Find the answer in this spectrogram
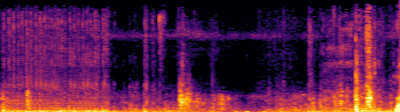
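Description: Faint, low hiss and rumble of a sailing yacht barely moving on a calm sea, with a few soft knocks.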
